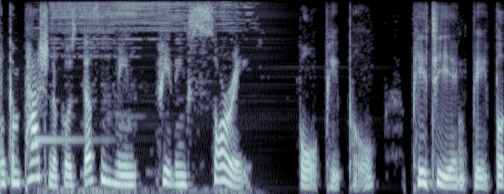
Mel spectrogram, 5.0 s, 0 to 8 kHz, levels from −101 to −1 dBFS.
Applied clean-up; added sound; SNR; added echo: classical method spectral subtraction.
